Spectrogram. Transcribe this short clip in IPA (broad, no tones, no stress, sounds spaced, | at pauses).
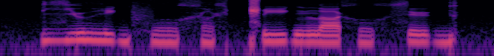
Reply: zʲ u ɦ i ɡ f o̤ x a̤ x ǁ i ɡ n a x o̤ x s ɨ ɡ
